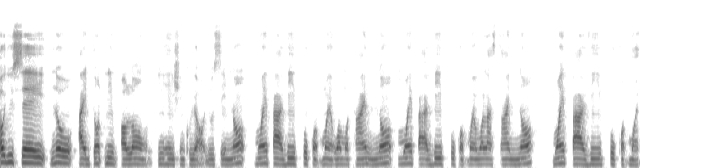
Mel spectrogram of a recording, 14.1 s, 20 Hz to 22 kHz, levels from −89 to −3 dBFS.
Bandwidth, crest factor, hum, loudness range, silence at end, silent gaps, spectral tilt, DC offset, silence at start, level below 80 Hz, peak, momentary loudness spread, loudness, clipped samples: 10.5 kHz; 20 dB; none; 5 LU; 1.35 s; 3.10-3.14 s, 5.02-5.06 s, 10.77-10.81 s, 10.89-11.03 s; -5.5 dB/octave; under 0.1%; 0 s; -74 dBFS; -20 dBFS; 12 LU; -40 LUFS; under 0.1%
